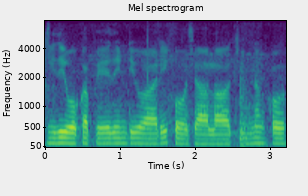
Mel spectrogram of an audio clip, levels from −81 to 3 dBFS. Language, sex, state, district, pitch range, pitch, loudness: Telugu, male, Andhra Pradesh, Annamaya, 115-125 Hz, 125 Hz, -16 LUFS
